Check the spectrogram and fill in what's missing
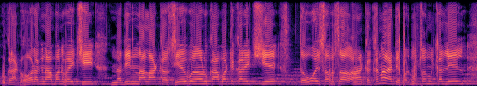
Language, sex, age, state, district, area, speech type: Maithili, male, 60+, Bihar, Darbhanga, rural, spontaneous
